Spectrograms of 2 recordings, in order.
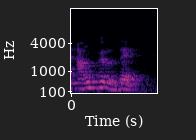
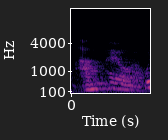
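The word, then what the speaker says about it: Ampère: 그래서 앙페르 법칙이라고 해도 같은 말이에요.이 앙페르라는 사람은 우리가 앞서 배웠습니다.이 사람은 원래 프랑스 사람이라서 이름이 앙페르인데 이걸 미국 놈들이 뭐라고 읽었다? 암페어라고 읽었다.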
